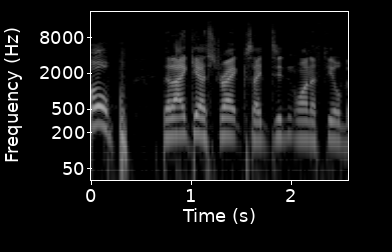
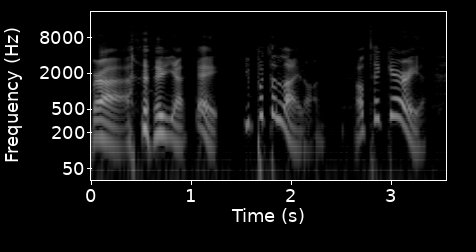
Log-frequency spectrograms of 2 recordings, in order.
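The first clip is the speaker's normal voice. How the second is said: laid-on, sing-song put-on Hawaiian pidgin accent. Retelling a family exchange with grandpa about putting the light on, in a Hawaiian accent. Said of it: "Sometimes the Hawaiian accent is a thing".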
